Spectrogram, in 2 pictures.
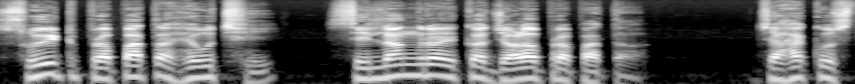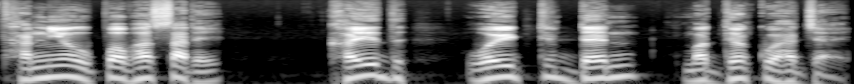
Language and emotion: Odia, neutral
